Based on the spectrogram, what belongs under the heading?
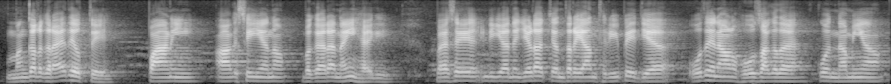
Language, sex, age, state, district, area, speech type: Punjabi, male, 45-60, Punjab, Fatehgarh Sahib, rural, spontaneous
